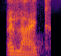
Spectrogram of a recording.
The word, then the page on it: alike: Indian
